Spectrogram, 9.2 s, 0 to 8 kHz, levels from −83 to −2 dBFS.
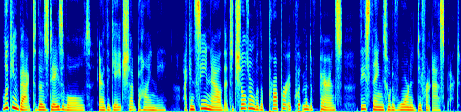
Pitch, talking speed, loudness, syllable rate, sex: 200 Hz, 220 wpm, -21 LUFS, 5.5 syllables/s, female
